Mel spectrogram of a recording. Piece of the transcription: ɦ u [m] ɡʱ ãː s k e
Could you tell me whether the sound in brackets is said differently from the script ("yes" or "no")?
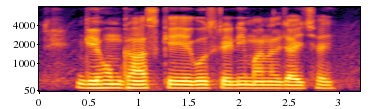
no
